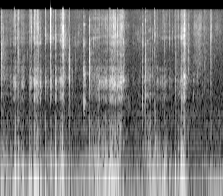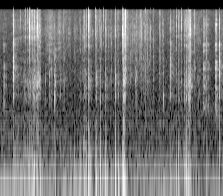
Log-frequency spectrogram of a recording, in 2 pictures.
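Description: A solid oval pink bar of soap held in the hand is shaved with a utility knife blade, making a run of dry, crisp scraping and cutting strokes. Sharp bright clicks ride over a dull low rumble, with the strokes rising and fading unevenly across the clip.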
